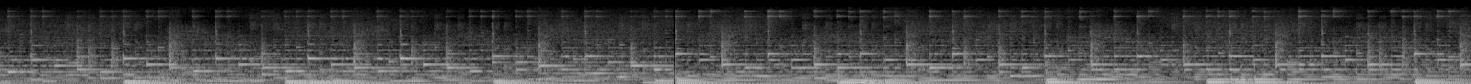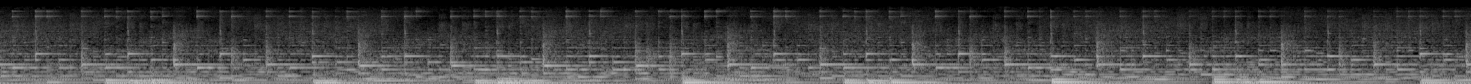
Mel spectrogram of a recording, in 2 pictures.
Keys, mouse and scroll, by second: 2.9 shift+z, 3.5-4.5 scroll down 2, 4.5-6.7 drag, 7.1 shift+d, 7.9 y, 12.7 click, 13.1 1, 14.3 Tab, 14.8 middle click, 15.5 shift+z, 15.8 scroll up 1, 16.9 click, 17.9-20.2 middle drag, 20.2 click, 21.1 Tab, 22.1 click, 22.6-23.7 scroll down 1, 23.7 scroll up 1, 24.7 click, 25.7 scroll up 1, 26.4-29.2 middle drag.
